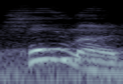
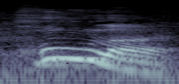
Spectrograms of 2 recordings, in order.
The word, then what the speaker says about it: hola: I'm not going to say hola, Jack. Hola, Emma. No, it's just hola. Hola. You pretend it's not there. Okay. The next class I'm teaching after you guys is not history, it's okay. No H.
